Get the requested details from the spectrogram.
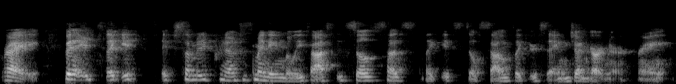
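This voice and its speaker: A woman in her thirties hosting a casual chat over a video call, chatty and quick to laugh. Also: on the low side, creaky, a bit bright, reverberant, highs cut off. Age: 30s. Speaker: host.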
